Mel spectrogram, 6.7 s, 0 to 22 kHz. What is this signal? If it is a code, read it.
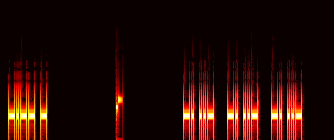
Morse code, heard as a keyed tone, about 30 wpm, 700 Hz. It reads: YT NU NU NU
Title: Canadian Provinces and Territories - Repeated 3x - 30wpm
